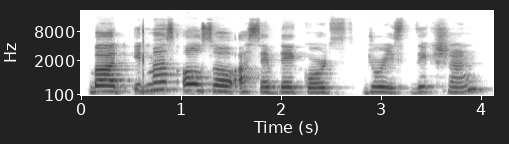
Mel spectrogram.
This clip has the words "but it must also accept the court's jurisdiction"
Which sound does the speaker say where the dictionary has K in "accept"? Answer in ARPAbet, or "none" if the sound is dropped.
none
